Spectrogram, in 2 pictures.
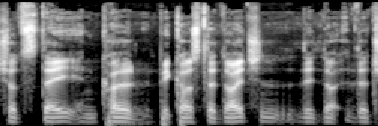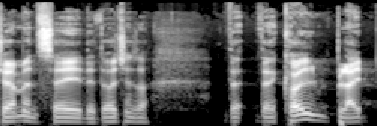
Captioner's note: speaks in foreign language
